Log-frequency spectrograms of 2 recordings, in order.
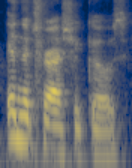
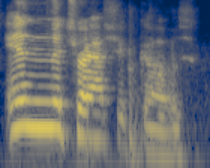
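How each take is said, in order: First: Said in the usual way. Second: "In the trash it goes" loud, higher, stretched; drawn-out emphasis. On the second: Real, not acted. Crafter tosses paper, "In the trash it goes" loud and drawn out.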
